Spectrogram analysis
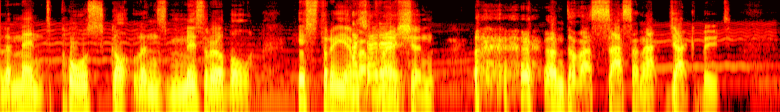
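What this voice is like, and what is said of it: Weak put-on Scottish accent. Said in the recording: “Is that supposed to be a Scottish accent? ... I think it was quite sort of recognisably Scottish, wasn't it? Like my accents are particularly bad. ... No. ... I mean, I don't want to be rude, but but no.”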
